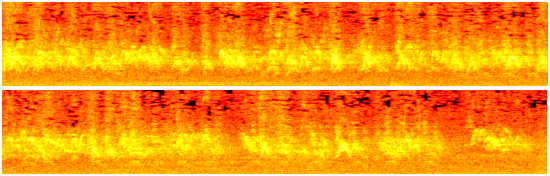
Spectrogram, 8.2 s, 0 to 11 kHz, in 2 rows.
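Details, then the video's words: Several house sparrows hidden in climbing plants, Helsinki, Finland, September 2021, keep up a busy chorus of sharp, repeated chirps and twitters with no pause, over a soft low hum of the surroundings. "Sounds of House Sparrows among the climbing plants"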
